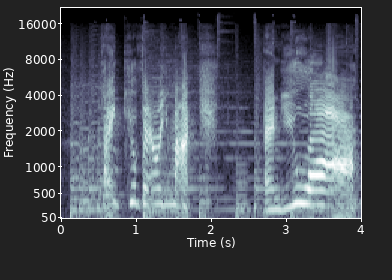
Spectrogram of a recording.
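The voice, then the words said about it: Gilbert Gottfried impression. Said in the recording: “my little Gilbert impression”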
